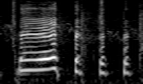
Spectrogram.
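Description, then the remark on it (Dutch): One of Moe's chickens clucks: one drawn-out, squawking note followed by three short, evenly spaced clucks, clear and alone with no other sounds. “Dat was het getok van een van Moe's kippen.”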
